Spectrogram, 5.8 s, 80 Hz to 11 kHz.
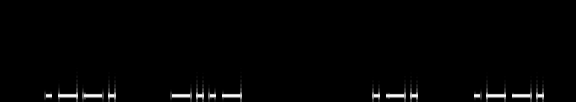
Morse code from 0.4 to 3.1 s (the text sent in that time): PX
